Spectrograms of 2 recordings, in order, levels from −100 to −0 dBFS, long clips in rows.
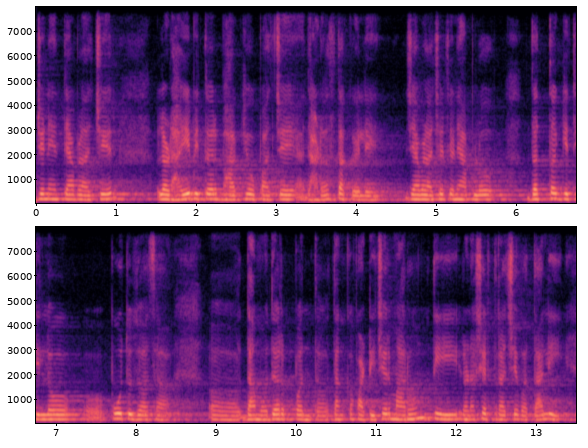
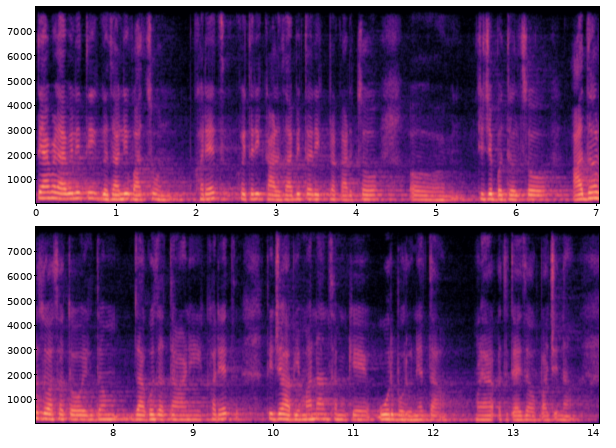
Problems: background sounds at intervals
